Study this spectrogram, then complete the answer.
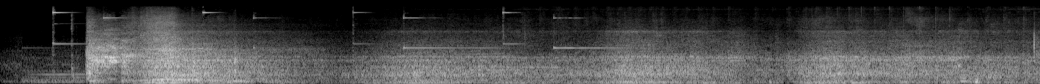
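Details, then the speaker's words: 1986 Nissan 300ZX Z31 first start after repairs, on jack stands with no idle control parts fitted: engine catches into an uneven idle that keeps swelling and sagging. "Idle idle is super wonky because I don't have any of the idle controls."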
